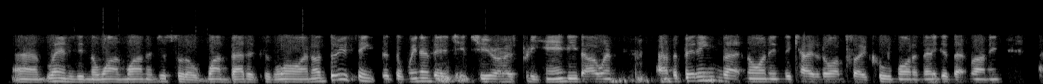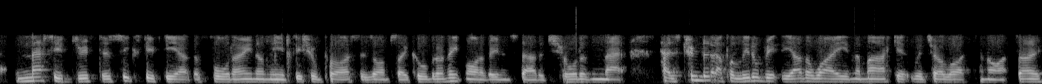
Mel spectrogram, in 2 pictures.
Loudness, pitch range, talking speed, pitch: -25 LUFS, 120-140 Hz, 245 wpm, 125 Hz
